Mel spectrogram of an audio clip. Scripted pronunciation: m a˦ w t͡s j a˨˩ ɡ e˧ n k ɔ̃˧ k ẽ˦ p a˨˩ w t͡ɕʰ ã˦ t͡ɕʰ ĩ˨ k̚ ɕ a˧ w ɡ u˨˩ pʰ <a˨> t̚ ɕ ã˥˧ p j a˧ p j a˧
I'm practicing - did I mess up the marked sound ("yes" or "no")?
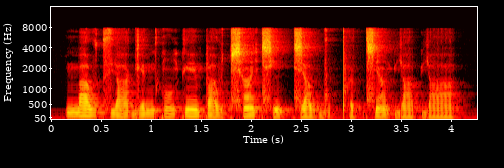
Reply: yes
